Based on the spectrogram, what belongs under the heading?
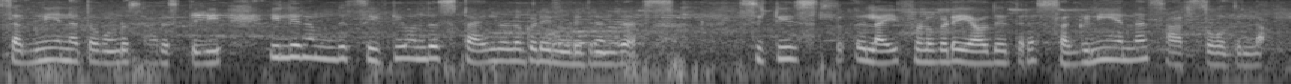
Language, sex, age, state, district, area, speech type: Kannada, female, 18-30, Karnataka, Gadag, rural, spontaneous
